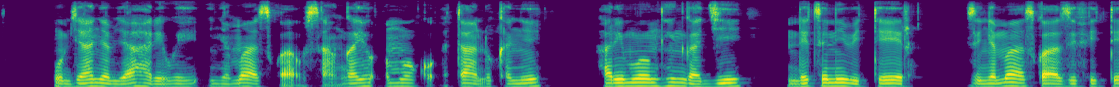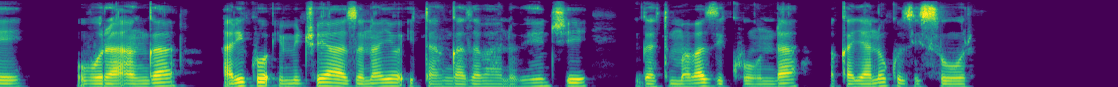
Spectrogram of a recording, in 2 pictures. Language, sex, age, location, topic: Kinyarwanda, male, 25-35, Kigali, agriculture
